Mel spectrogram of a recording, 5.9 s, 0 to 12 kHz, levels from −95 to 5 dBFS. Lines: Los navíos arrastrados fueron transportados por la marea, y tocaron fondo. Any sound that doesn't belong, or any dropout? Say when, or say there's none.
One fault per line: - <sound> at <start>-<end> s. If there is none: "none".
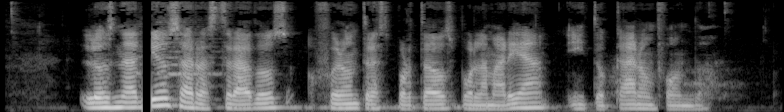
- dropout at 1.1-1.1 s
